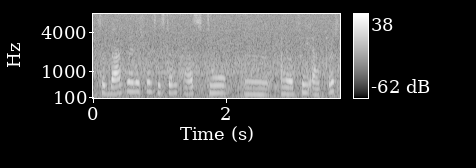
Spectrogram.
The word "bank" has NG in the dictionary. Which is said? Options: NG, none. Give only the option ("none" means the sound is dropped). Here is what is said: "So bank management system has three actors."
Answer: NG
